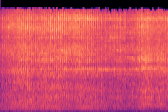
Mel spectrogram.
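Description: A go-kart engine, warmed up by driver Lance before another practice for the World Champs, buzzes loudly and continuously, a harsh, raspy high-revving drone that holds steady throughout with no one speaking.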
